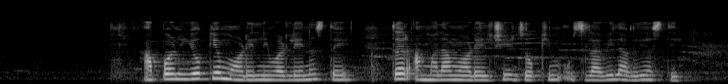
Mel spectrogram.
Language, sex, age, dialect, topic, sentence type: Marathi, female, 36-40, Standard Marathi, banking, statement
